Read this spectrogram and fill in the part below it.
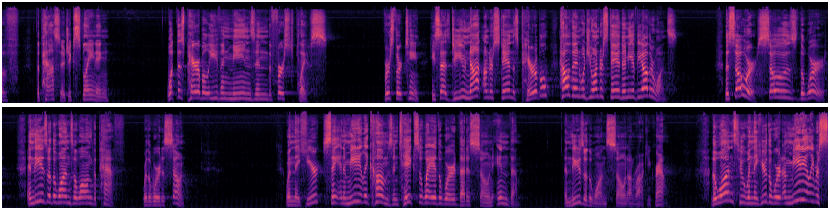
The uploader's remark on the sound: during the Morning Worship Service on Sunday, October 22, 2023, at Calvary Baptist Church in Battle Creek, Michigan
